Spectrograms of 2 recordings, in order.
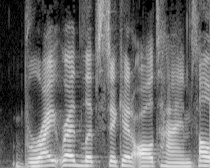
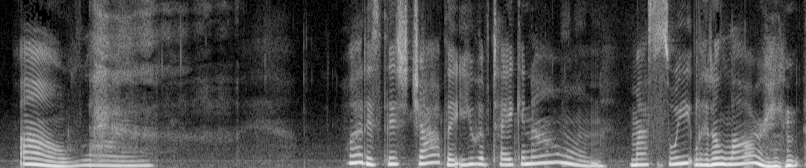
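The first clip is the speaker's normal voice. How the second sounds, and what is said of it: Put-on Southern belle Georgia accent. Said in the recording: “Southern Belle Georgia accent ... That was okay. Good. That's like old South accent.”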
